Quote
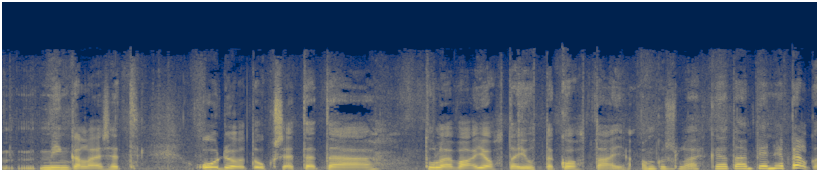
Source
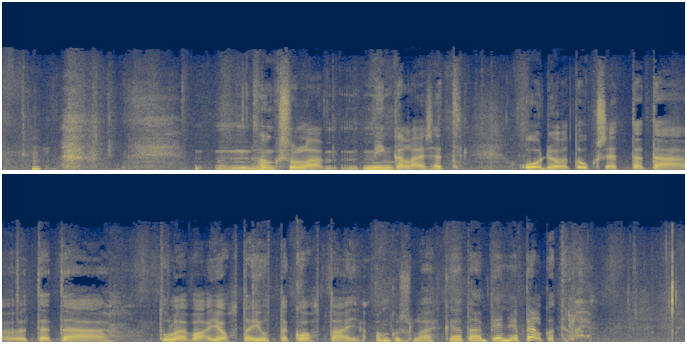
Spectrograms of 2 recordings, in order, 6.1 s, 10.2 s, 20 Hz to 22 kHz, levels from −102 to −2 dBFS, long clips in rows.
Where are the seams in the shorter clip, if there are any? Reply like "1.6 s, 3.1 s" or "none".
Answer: 2.2 s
